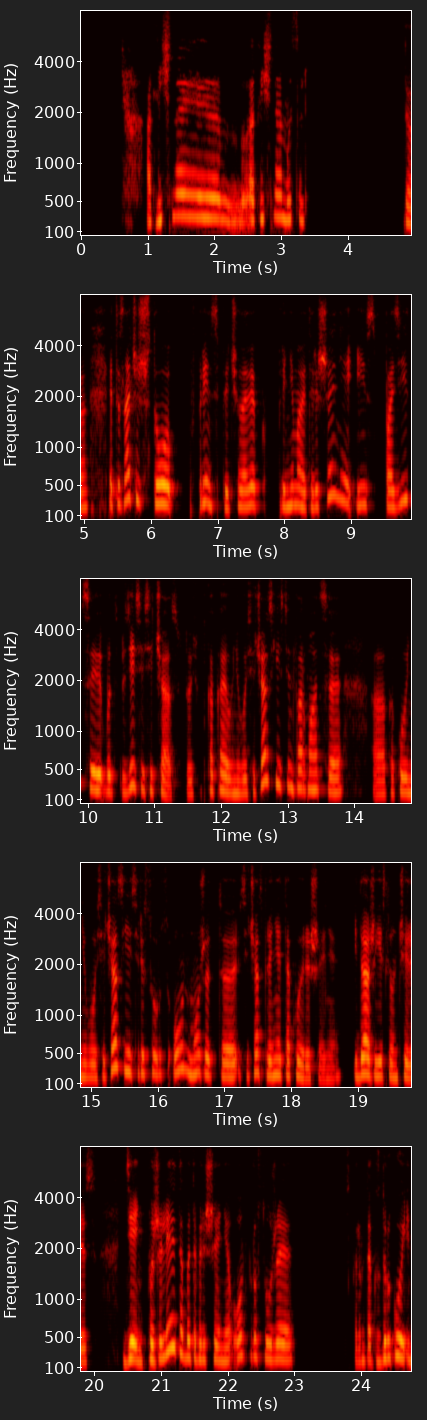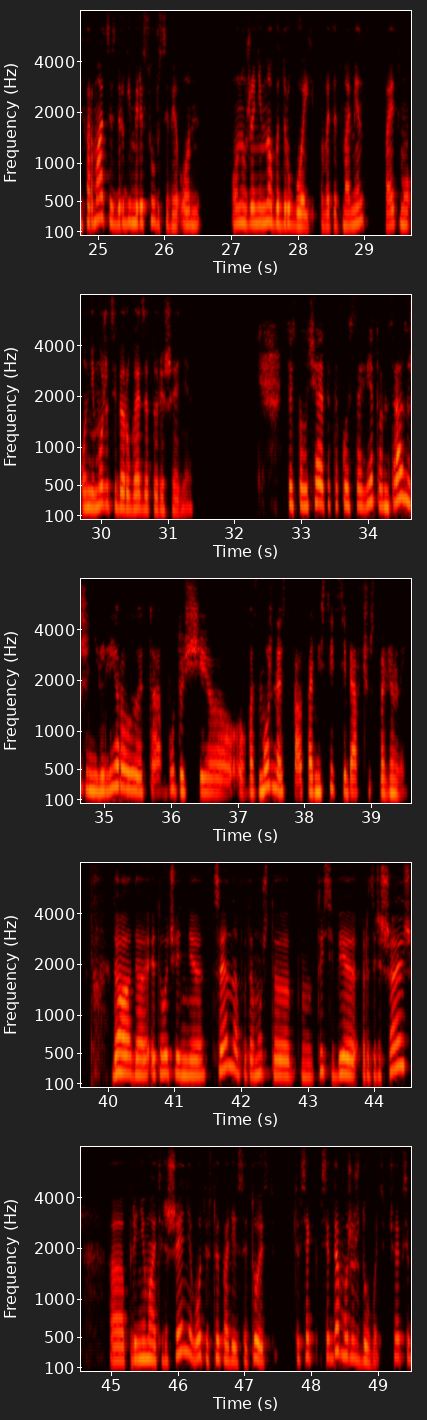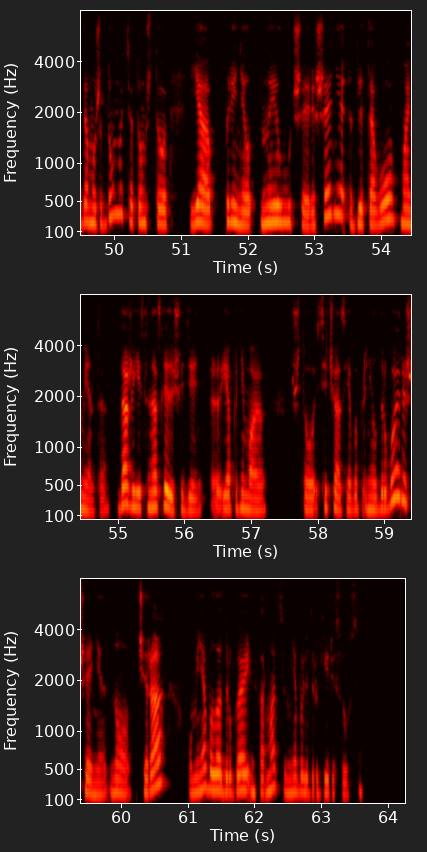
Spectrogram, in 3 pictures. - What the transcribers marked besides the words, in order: none
- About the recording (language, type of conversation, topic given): Russian, podcast, Что помогает не сожалеть о сделанном выборе?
